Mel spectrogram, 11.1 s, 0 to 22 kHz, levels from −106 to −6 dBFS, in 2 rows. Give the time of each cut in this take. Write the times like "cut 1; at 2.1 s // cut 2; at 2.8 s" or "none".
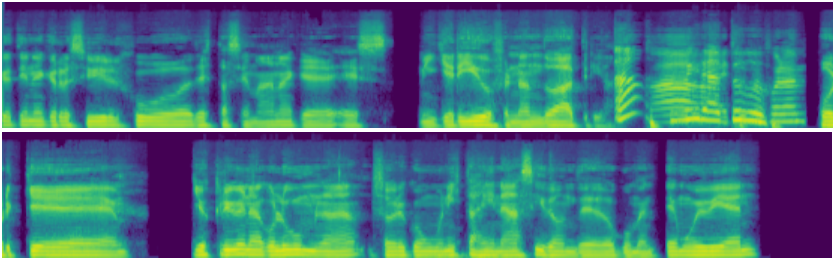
cut 1; at 2.6 s // cut 2; at 5.3 s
